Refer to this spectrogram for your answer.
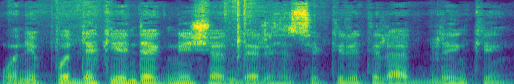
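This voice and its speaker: There is light background noise and a dry sound with no echo as a man speaks with ordinary pitch variation. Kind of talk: tutorial. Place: car. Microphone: phone near.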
